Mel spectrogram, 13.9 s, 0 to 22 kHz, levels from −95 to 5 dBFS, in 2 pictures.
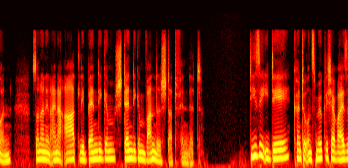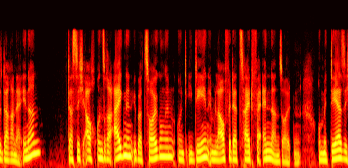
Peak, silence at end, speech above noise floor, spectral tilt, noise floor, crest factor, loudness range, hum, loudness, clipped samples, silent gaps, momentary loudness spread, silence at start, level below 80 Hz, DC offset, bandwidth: -4 dBFS; 0 s; 42 dB; -5.5 dB/octave; -61 dBFS; 16 dB; 3 LU; none; -20 LUFS; under 0.1%; none; 11 LU; 0 s; -46 dBFS; under 0.1%; 12 kHz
